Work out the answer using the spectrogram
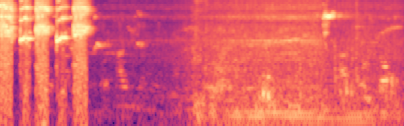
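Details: Black lory call used as a lure to provoke other lories to call: five loud, harsh, rasping screeches in quick succession, then a quieter stretch with low background rumble and faint chirps.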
